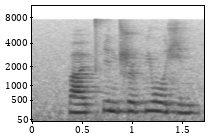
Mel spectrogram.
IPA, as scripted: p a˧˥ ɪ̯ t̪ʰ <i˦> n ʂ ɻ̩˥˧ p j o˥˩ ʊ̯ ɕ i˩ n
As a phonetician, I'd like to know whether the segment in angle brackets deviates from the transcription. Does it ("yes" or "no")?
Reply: yes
